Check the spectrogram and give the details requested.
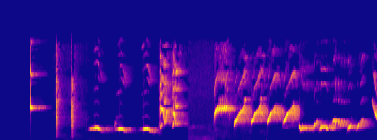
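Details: White-rumped shama song used as a morning-to-afternoon lure to prompt shamas to sing: a rich, varied phrase of sharp high whistles, slurred mid-pitched notes, then a fast run of bright descending chirps.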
